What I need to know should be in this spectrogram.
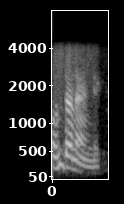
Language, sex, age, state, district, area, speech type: Telugu, male, 18-30, Telangana, Sangareddy, rural, conversation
